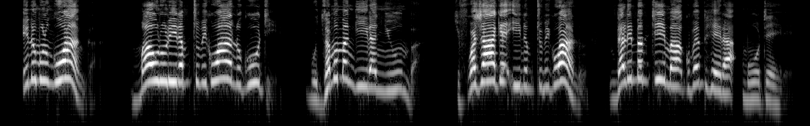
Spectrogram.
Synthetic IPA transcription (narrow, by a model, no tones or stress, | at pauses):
inumuluŋɡuwaŋɡa | mwaululiɾam̩tumikuwanuk̬uːtḭ | mud͡zamumaŋɡiɾaɲuːmba̰ | t͡ʃifukwat͡ʃak̬ɛʔinɛm̩tumik̬uwanṵ | ndalimbam̩timakupɛmpʰɛɾamuɔtɛːɾɛ̰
